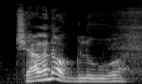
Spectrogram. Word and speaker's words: Çalhanoğlu: Çalhanoğlu. That's the Italian accent pronouncing it. I won't do the Turkish one, I'll save that one.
